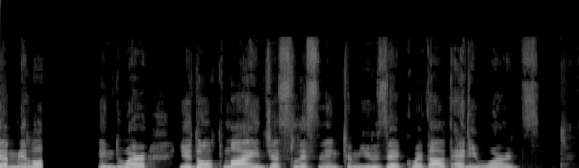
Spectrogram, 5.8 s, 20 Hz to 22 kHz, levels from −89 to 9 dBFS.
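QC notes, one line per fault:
0.39 to 1.01 s, AAC frame loss with muting: a run of consecutive AAC frames never reached the decoder, roughly 0.6 s of coded audio, which fits about fourteen frames. The decoder zeroed their spectral content instead of guessing at it, so the overlapping transform windows taper the speech down into silence and bring it back up over about one frame at each edge. The result is a soft-edged gap, ending just before "where you don't mind".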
